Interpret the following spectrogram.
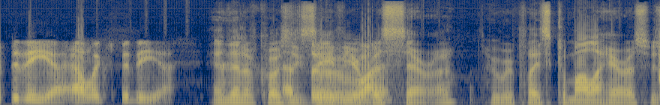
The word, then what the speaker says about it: Xavier: and then of course Xavier Serra who replaced Kamala Harris in final unison and and and he pronounces it Javier Javier it's the X the X is a J in Spanish yeah Javier how they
